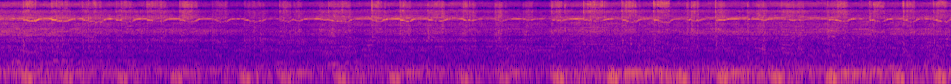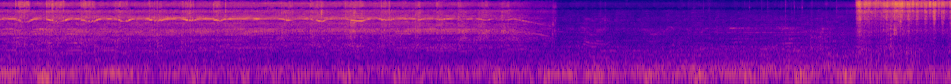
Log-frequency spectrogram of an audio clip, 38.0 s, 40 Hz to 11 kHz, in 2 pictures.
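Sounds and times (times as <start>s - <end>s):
power tool carving wood: 0.0s - 30.2s, 36.2s - 38.0s.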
